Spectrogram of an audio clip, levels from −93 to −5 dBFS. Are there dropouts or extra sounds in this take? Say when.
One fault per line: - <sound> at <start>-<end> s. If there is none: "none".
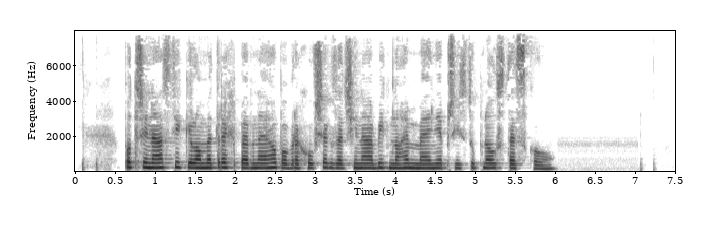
none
